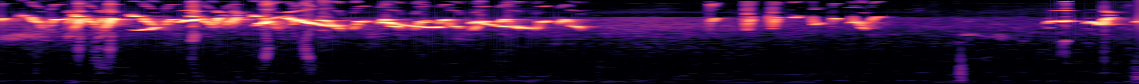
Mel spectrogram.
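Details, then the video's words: Olive-backed sunbird song used to lure birds: a long, fast, wavering twitter of thin high notes for about three seconds, then scattered sharp chips and a short final burst. "Ampuh Suara Pancingan Burung Kolibri Daun"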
